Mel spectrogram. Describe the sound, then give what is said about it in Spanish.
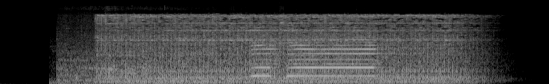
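Loud, continuous pneumatic drilling from street construction work roars for about four seconds, with car horns honking briefly in the middle of the din. “este sonido podría ser perfectamente cualquier ciudad de España a dos semanas de las elecciones municipales, es decir, el ayuntamiento ahí gastando fondos para hacer obras, pero no, no, no es, eso.”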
